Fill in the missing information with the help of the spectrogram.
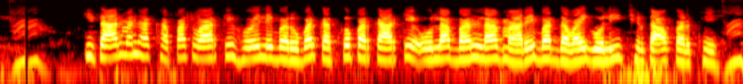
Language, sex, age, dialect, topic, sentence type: Chhattisgarhi, male, 18-24, Western/Budati/Khatahi, agriculture, statement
